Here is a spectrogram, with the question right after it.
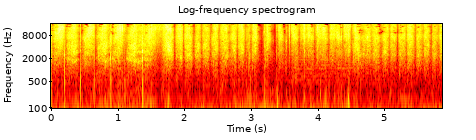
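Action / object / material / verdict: scrape / living tree trunk bark / wood bark / none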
